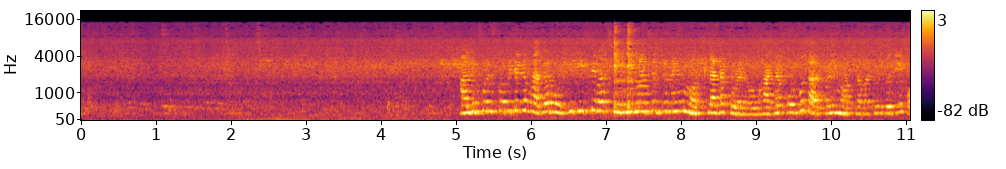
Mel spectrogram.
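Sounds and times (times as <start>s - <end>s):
food frying sizzling hiss: 0.0s - 11.0s.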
